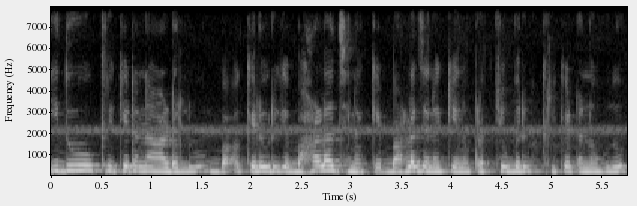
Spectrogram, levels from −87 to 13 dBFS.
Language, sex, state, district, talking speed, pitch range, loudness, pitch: Kannada, female, Karnataka, Shimoga, 145 wpm, 205-230 Hz, -15 LUFS, 220 Hz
